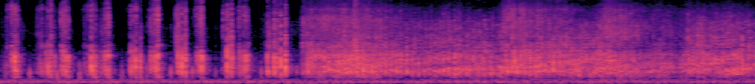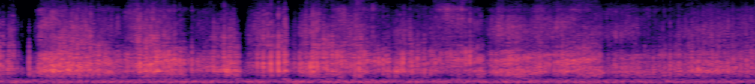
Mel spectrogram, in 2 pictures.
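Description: Long acrylic nails pick at and scratch the textured loops of a flat beige loop-pile floor carpet. A quick run of short, separate raspy strokes gives way to steady, dense scratching with a dry, crackly midrange texture and occasional brief pauses.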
